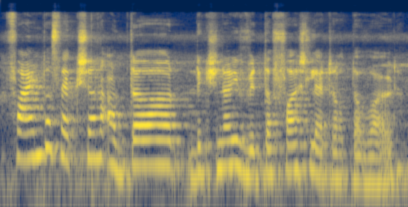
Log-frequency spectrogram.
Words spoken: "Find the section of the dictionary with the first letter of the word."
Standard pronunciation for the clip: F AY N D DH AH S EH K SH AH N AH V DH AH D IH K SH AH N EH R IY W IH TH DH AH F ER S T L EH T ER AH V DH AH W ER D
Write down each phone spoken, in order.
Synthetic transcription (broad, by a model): F AY N D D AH S EH K SH AH N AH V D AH D IH K SH AH N EH R IY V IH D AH F ER S T L EH T ER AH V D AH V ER D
